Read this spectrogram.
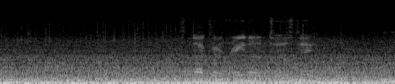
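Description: Raindrops tap lightly on a windshield.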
